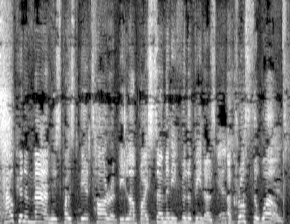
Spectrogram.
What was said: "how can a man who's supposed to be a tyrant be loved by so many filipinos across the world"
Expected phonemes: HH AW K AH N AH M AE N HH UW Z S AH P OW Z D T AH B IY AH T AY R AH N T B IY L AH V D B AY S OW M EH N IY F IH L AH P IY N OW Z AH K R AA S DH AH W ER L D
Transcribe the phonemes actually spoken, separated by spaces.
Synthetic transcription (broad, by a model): HH AW K AH N AH M AE N HH UW Z S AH P OW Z T AH B IY AH T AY R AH N B IY L AH V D B AY S OW M EH N IY F IH L AH P IY N OW Z AH K R AA S DH AH W ER L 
